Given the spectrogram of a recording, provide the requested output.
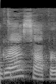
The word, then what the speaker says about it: grasshopper: you did very well on grasshopper putting the stress on the first syllable but there were other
